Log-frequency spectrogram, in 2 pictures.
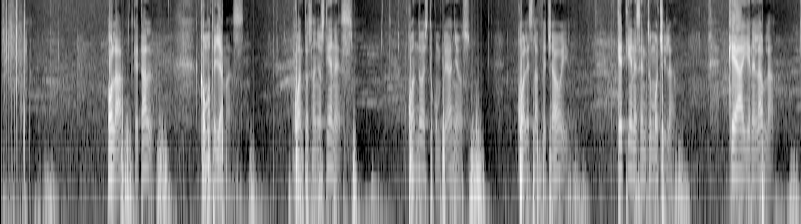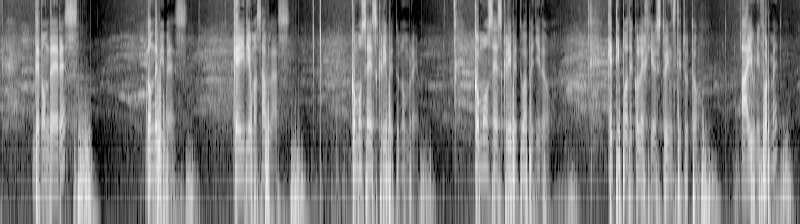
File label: Speaking Questions, Spanish; Year 07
